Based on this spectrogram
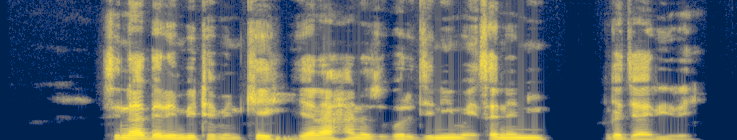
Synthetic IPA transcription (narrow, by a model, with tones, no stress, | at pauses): sɪ˨naː˦ɡɐ˨ɾɪ˦mbɪ˨ta˨mɪ˨ŋkʲeː˦˨jɐ˦naː˨ɦa˦na˨zʊ˨bɐ˦rd͡ʒɪ˦niː˦ma˨jsʼɐ˦nɐ˦niː˦ | ɡa˨d͡ʒaː˨ɾiː˦ɾa˦j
